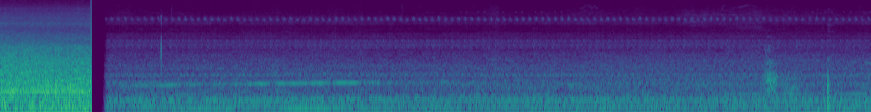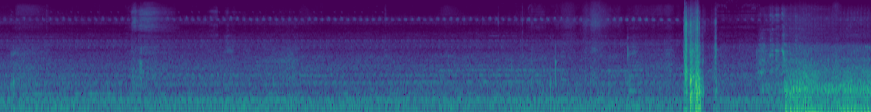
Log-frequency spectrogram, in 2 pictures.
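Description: Motorcycle riding noise that cuts off abruptly after a second and a half, giving way to the bike's engine idling at a stop with a low, steady rumble. A single sharp knock comes near the end, and loud riding noise starts again shortly after.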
